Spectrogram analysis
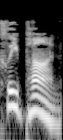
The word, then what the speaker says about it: Klepon: clapping pronounced clip-on or owned own pronounced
